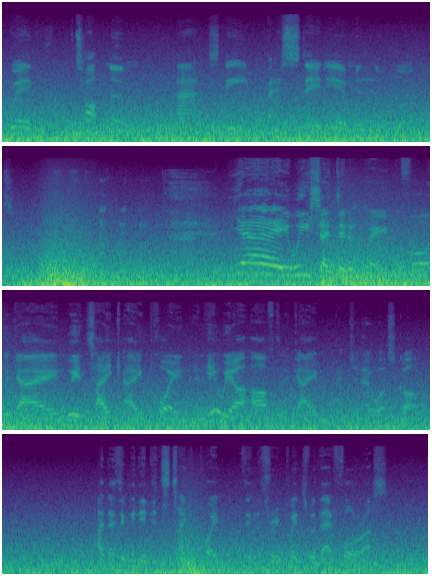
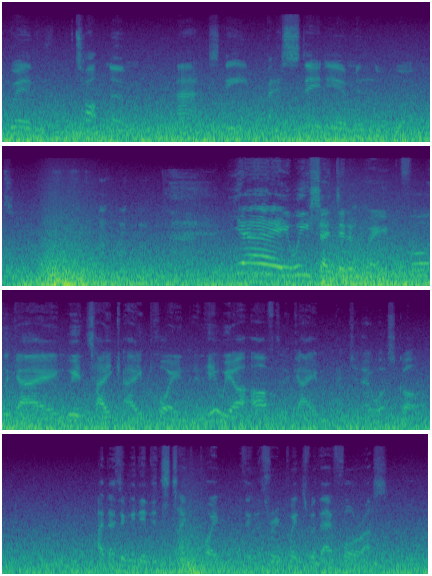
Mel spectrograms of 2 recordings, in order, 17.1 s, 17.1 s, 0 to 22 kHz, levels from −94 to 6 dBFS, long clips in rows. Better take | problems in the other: neither | wind noise on the microphone; heavy; 2 dB below the speech; the same in both

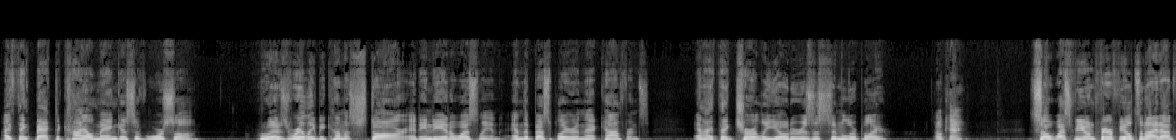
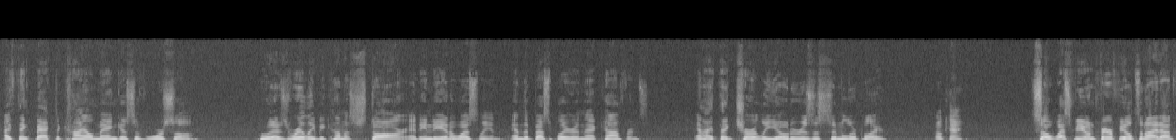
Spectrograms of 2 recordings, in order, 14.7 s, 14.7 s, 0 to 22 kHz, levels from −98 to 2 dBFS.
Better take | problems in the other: first | hiss; faint; throughout; 25 dB below the speech

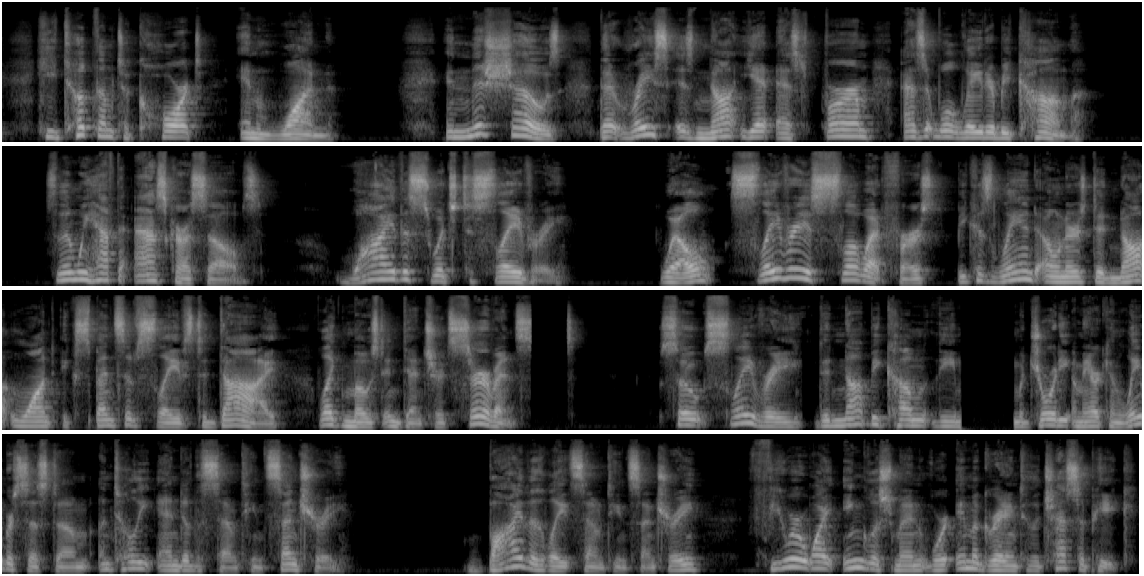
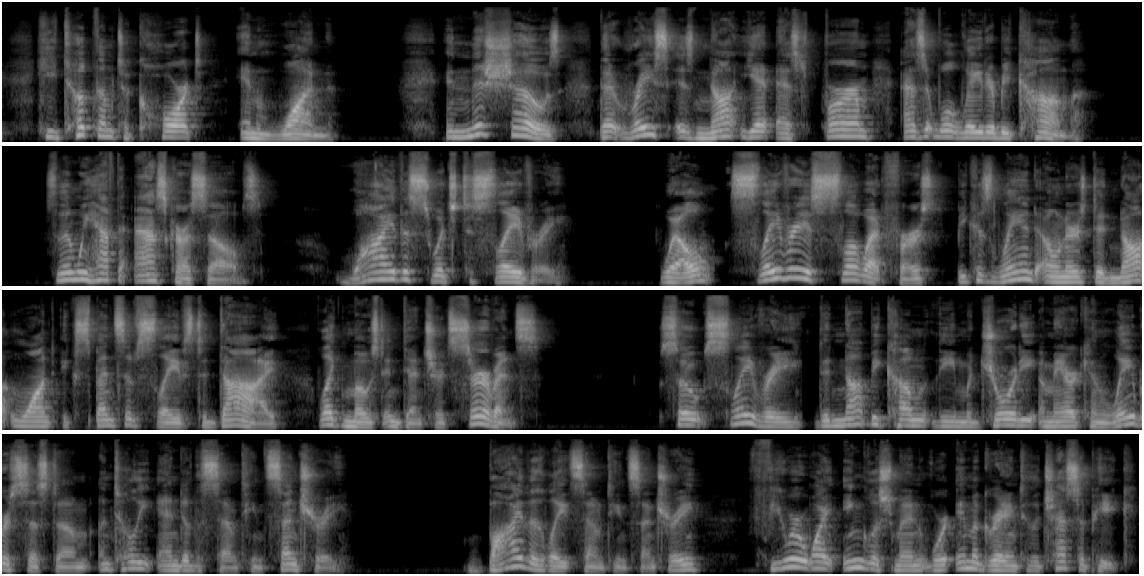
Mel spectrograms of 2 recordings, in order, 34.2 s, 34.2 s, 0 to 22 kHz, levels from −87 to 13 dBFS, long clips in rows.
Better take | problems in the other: second | audio freezing; at 21 s and at 24 s

